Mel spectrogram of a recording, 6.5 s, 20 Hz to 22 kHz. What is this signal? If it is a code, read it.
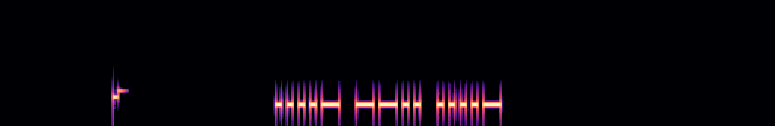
Morse code, heard as a keyed tone, about 25 wpm, 700 Hz. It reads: 4Z4
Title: Callsign Prefixes for Top 50 DXCC - 25wpm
